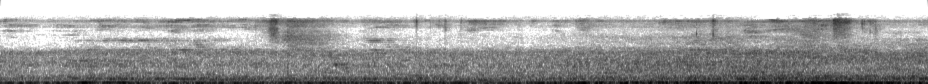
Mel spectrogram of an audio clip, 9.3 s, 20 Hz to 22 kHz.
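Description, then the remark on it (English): Heavy engine rumble from an Omnitrans route 61 city bus going westbound at 9:55 a.m., steady and low, growing somewhat louder toward the end as it passes. Nobody speaks. “That is, yeah, I heard Omnitrans 61 going westbound.”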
